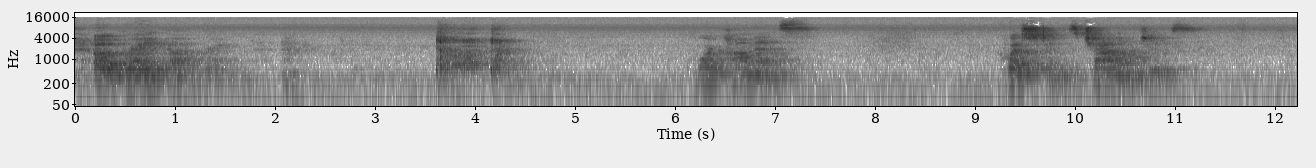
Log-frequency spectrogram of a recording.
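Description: An older woman speaks calmly into a microphone, with pauses.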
